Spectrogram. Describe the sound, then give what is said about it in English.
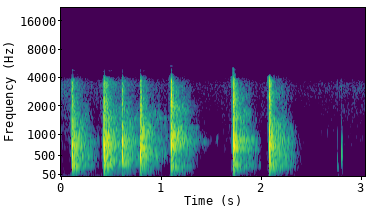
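Firm knocking on a door, demonstrating how to knock at someone's door: a quick run of five raps, a short pause, then two slower knocks, followed by one faint tap. No one speaks. “I hope y'all can hear this. This is how we knock, by the way.”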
